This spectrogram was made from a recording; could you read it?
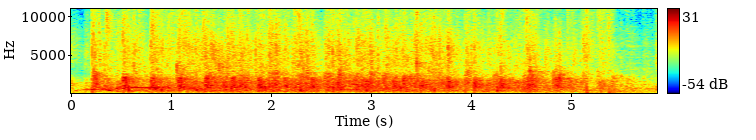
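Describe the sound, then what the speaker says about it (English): A large audience of business owners in Philadelphia applauds themselves, loud sustained clapping with a few whoops, tapering off slightly at the close. "Give yourselves a round of applause."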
